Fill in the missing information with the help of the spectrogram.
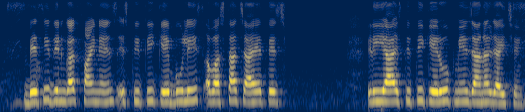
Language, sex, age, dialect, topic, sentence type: Magahi, female, 25-30, Western, banking, statement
